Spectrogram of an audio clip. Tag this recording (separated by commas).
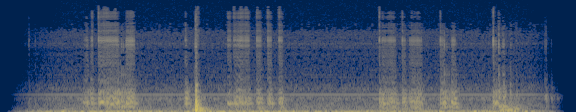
Squeak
